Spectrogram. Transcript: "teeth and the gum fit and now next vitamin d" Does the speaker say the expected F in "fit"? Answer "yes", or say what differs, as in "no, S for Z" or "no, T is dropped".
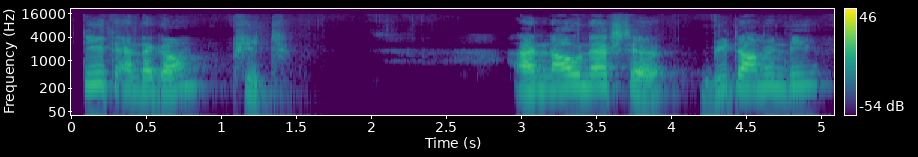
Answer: no, P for F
